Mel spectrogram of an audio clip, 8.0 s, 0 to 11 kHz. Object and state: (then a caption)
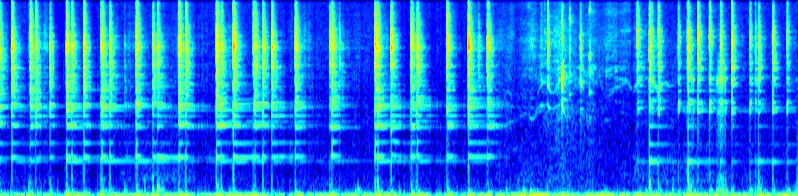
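Aluminium drink can. A slim, hollow 0.33 L Coca-Cola Cherry aluminium can on a tablecloth is tapped and scratched with long fingernails. Quick, bright metallic clicks come in irregular bursts over a steady tonal ring near 650 Hz and 1.5 kHz. A softer, hissy scratching stretch sits in the middle before the tapping resumes.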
